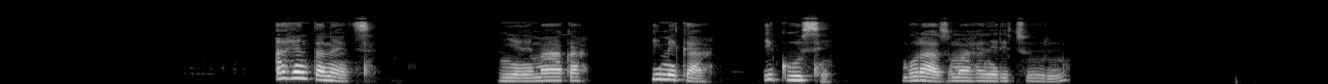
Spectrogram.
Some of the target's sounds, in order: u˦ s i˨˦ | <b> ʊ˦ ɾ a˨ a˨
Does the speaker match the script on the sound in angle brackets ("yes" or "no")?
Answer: yes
